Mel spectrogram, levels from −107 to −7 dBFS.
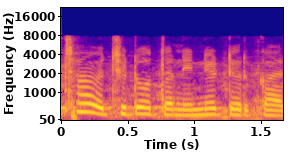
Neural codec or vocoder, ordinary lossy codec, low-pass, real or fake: none; none; none; real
